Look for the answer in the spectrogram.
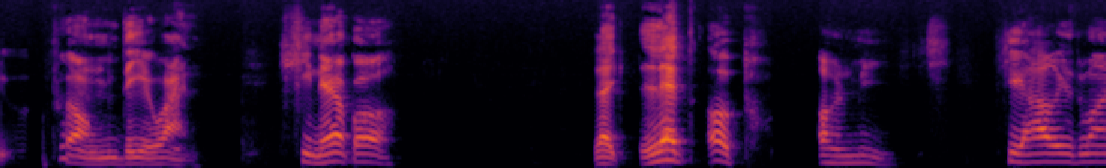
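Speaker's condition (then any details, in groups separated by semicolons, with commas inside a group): Cerebral palsy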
